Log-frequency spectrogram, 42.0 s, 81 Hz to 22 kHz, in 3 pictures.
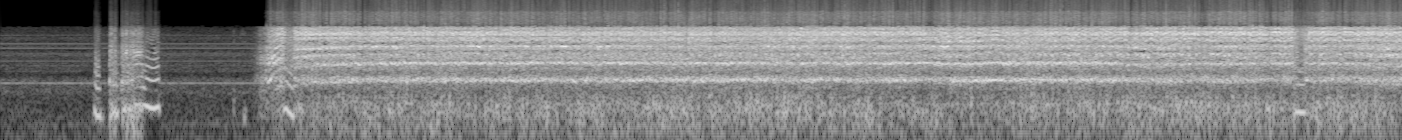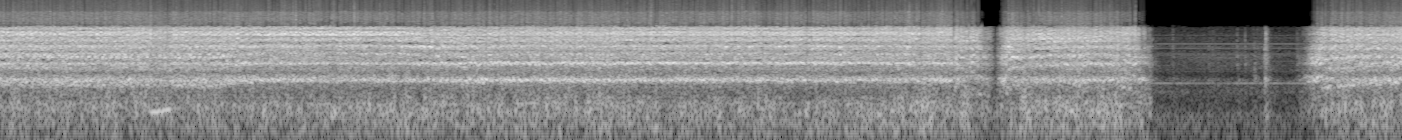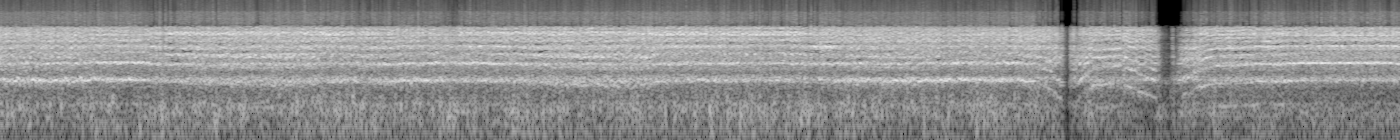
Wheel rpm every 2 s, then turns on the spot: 0, 120, 230, 240, 230, 230, 230, 210, 220, 220, 230, 200, 120, 50, 220, 210, 220, 220, 220, 120, 210.
none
